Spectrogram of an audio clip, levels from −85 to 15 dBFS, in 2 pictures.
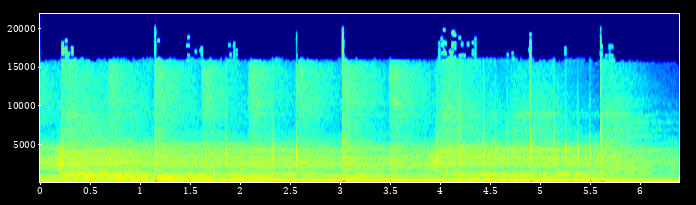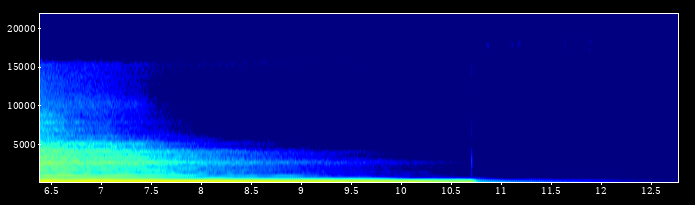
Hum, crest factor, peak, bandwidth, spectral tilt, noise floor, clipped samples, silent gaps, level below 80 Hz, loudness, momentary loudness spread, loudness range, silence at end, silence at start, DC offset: none; 16 dB; -4 dBFS; 19.5 kHz; -4 dB/octave; -80 dBFS; under 0.1%; none; -24 dBFS; -18 LUFS; 12 LU; 14 LU; 2.05 s; 0 s; under 0.1%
